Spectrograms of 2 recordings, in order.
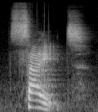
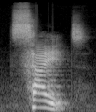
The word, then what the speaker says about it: Zeit: But in German, Z is completely different. It's pronounced like a ts sound, as in cats.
